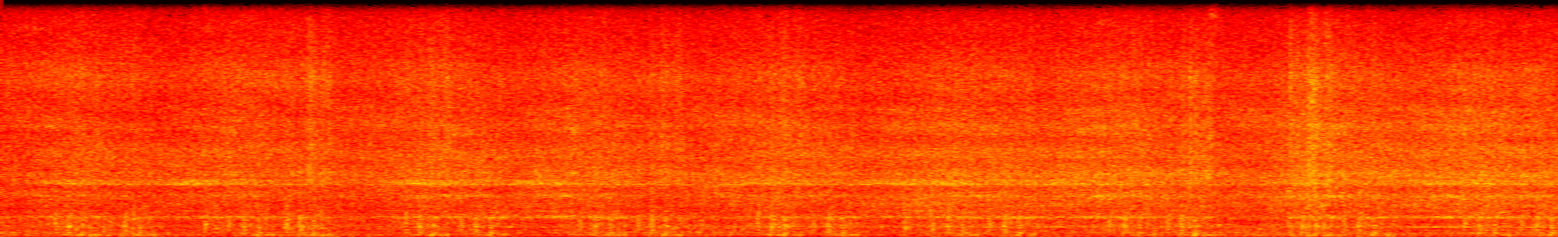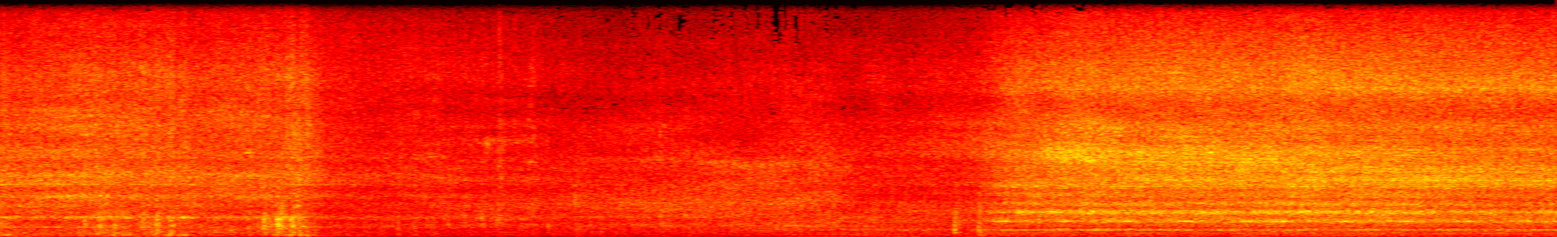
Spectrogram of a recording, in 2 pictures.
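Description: An ICE high-speed train running past below, a steady dense rumble of wheels on rails with a faint steady tone in it, dropping away suddenly about two-thirds of the way through. Near the end an S-Bahn electric multiple unit comes in, its traction motors whining in several steady tones over the wheel noise.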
